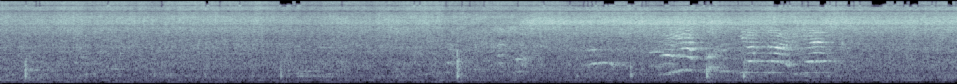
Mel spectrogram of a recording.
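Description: Ghee sizzling and spitting as keema fries in a pan, a steady close hiss with scattered pops and crackles, under a background of voices in the kitchen.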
